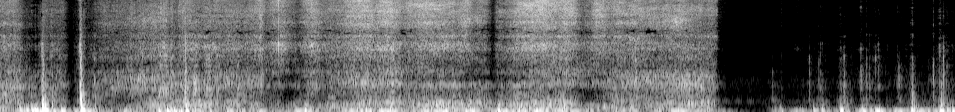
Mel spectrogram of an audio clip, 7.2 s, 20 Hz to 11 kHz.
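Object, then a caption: Cardboard tea box. Fingertips and nails tap and scratch the surface of a closed, hollow rectangular cardboard tea box (Red Rose Caramel Apple Pie, 18 tea bags) held flat on top of a foam-covered microphone. A dense, low, boomy scratching rumble runs for about five seconds, drops to a brief silence, then gives way to a string of soft, dull taps.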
